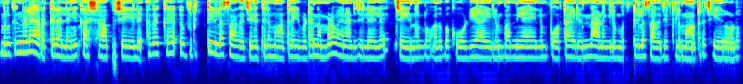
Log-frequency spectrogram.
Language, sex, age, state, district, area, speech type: Malayalam, female, 18-30, Kerala, Wayanad, rural, spontaneous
